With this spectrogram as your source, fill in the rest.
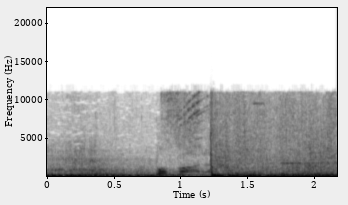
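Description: A Bombarda explosion spell goes off in Hogwarts Legacy on PS5, a single sharp boom landing about midway through and fading over a rumbling, busy game backdrop, with a brief tonal chirp just before it.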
